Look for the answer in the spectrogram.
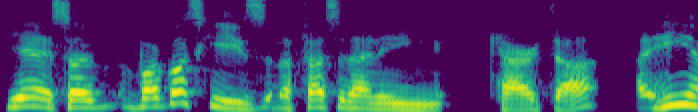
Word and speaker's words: Vygotsky: And then the person that you focused on was Lev Vygotsky. Is that how you pronounce it? – That's correct. Yep.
